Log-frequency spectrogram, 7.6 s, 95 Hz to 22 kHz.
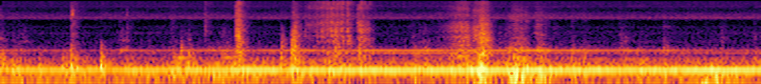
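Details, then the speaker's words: Dayton 60" industrial ceiling fan model 4C721, cast-iron motor, started on low; steady electrical hum with scattered knocks but no blade rotation as it stalls, owner suspects stiff bearings with a tight spot that may need replacement. "now i'm not sure if this one will start and stay running because of those bearings it looks like it will nope it's going to stall out okay"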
